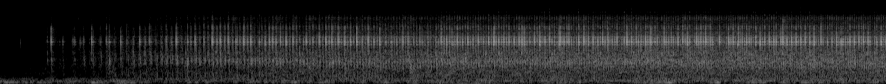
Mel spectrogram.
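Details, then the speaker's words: Homemade short-wheelbase bike drivetrain spun by hand with HDPE chain keeper fitted near idler: fast dense chain clatter and bright metallic hiss, about 10 dB louder than without keeper; loud chain idler noise. "all right let's put the chain keeper on and see if it sounds any different chain keeper is this hunk of plastic all right Jane he burr is just some high-density polyethylene and it doesn't contact the chain anywhere but listen might be a little loud"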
